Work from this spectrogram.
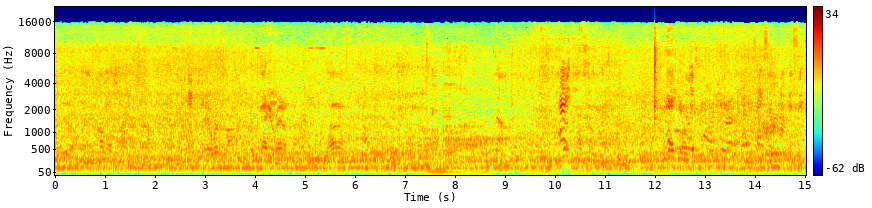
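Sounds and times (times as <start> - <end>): crowd voices: 0.0 - 15.0
muscle car engines rumbling: 0.0 - 15.0.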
